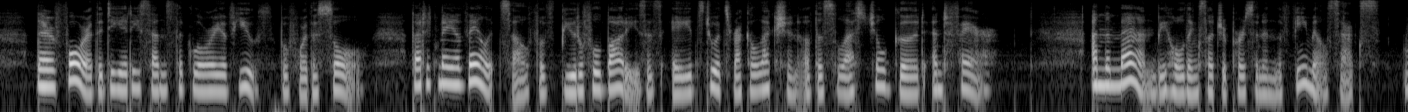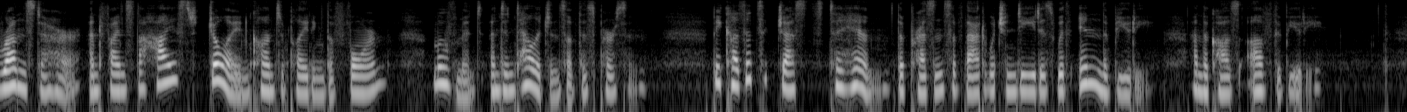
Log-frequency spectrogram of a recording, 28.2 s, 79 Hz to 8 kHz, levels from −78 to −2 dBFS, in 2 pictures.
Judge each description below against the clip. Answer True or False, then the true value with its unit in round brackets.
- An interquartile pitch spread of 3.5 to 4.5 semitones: True (3.9 semitones)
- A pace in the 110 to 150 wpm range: False (170 wpm)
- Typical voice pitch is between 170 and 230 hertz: True (190 Hz)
